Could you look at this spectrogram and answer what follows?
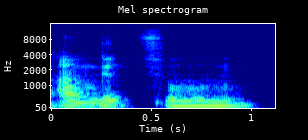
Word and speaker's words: angezogen: Careful with the Z sound. Eingezogen, like the S, yeah. Verzogen, angezogen.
